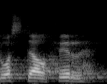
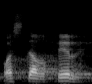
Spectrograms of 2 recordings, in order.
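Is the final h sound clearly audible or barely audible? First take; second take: barely audible; barely audible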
